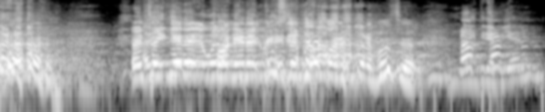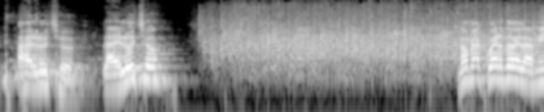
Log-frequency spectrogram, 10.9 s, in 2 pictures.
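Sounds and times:
laughter: 0.0s - 6.2s
speech: 0.4s - 7.2s, 10.0s - 10.8s
applause sound effect: 7.4s - 10.8s.

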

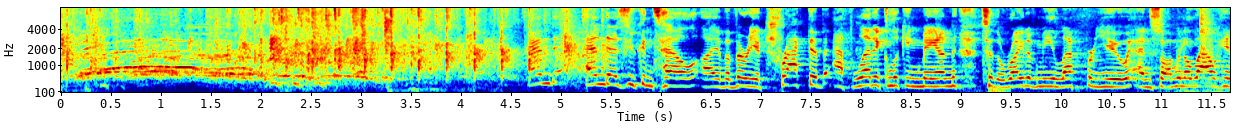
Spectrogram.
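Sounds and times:
live audience clapping: 0.0s - 5.9s
speech: 5.4s - 11.6s.

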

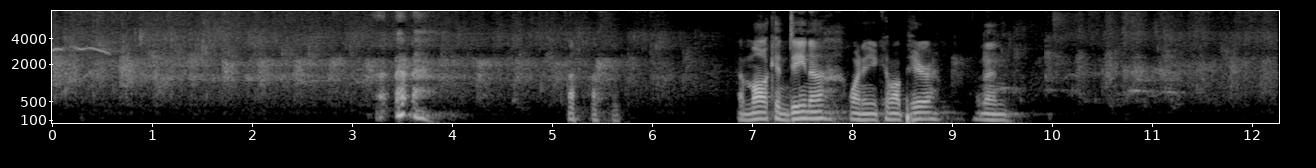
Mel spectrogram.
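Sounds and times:
audience round of applause: 0.0s - 6.7s, 9.4s - 12.2s
speech: 3.3s - 3.9s, 5.2s - 5.8s, 6.9s - 9.7s.

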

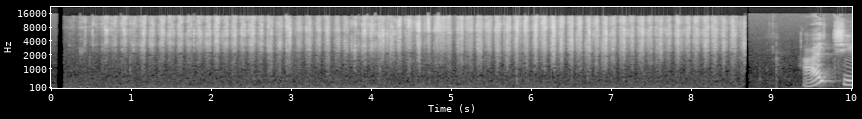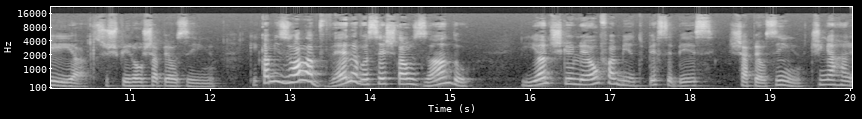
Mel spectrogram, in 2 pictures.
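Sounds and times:
teeth being brushed with a toothbrush: 0.2s - 8.7s
speech: 9.5s - 20.0s.

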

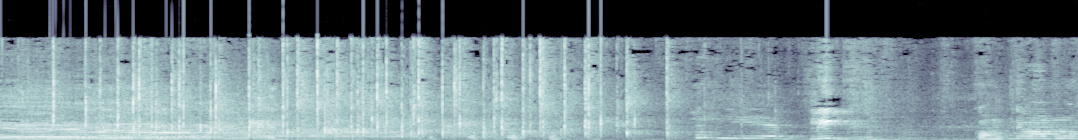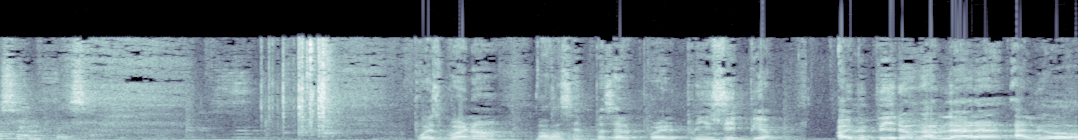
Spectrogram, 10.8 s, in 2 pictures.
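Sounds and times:
speech: 0.0s - 0.4s, 2.6s - 3.0s, 4.0s - 6.1s, 7.5s - 10.7s
audience applause: 0.0s - 3.6s.

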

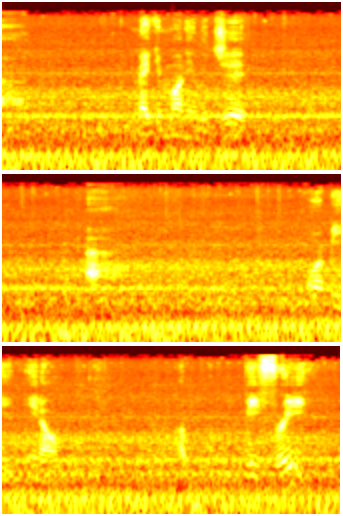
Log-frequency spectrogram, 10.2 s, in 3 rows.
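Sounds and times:
road noise: 0.0s - 10.1s
truck engine rumble driving down the road: 0.0s - 10.1s
speech: 1.4s - 2.6s, 4.2s - 4.8s, 6.5s - 7.5s, 8.6s - 10.0s.

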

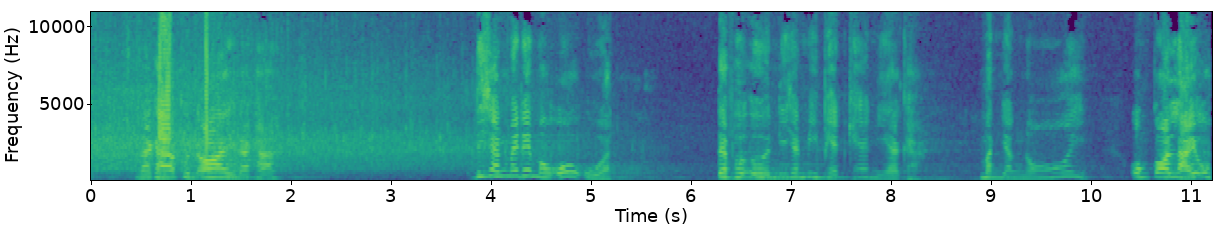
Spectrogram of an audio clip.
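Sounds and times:
audience applause: 0.0s - 5.0s
speech: 0.5s - 2.0s, 3.8s - 5.4s, 6.3s - 11.2s.

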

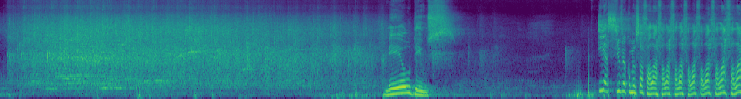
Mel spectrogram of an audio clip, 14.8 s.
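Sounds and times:
audience applause: 0.0s - 7.7s
speech: 7.7s - 8.9s, 12.3s - 14.8s.

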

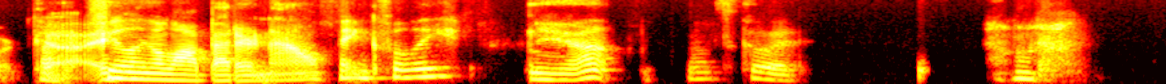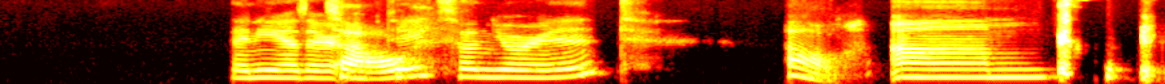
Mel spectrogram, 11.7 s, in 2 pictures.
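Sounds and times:
speech: 0.1s - 4.1s, 5.0s - 5.5s, 7.0s - 9.1s, 9.8s - 11.6s
coughing: 11.1s - 11.6s.

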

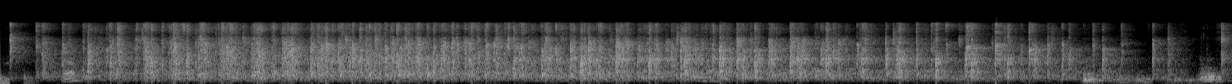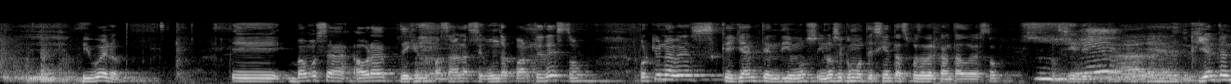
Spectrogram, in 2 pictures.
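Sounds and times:
crowd clapping: 0.0s - 12.5s
speech: 13.2s - 13.7s, 14.6s - 24.6s.

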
